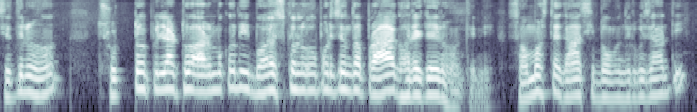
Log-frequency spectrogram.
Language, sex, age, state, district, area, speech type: Odia, male, 60+, Odisha, Kalahandi, rural, spontaneous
